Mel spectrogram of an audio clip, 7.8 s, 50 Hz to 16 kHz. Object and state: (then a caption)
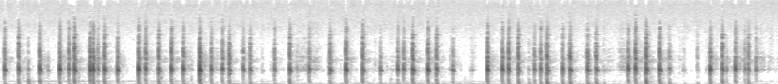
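Darbuka drum with plastic head. Fingertips and nails tap and scratch quickly on the plastic membrane of a hollow darbuka drum. The result is a rapid, uneven stream of short, dry taps with a light ringing tone near 660 Hz that dies away almost at once. Some hits land louder than others.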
